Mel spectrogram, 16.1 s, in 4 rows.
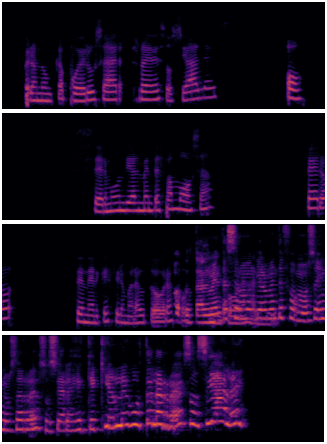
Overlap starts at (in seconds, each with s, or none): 10.2 s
